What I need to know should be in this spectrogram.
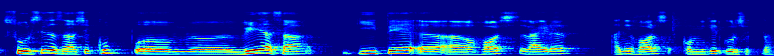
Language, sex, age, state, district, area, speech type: Goan Konkani, male, 30-45, Goa, Bardez, urban, spontaneous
